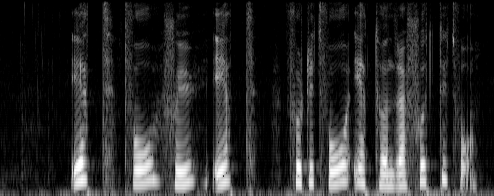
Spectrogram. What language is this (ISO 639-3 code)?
swe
